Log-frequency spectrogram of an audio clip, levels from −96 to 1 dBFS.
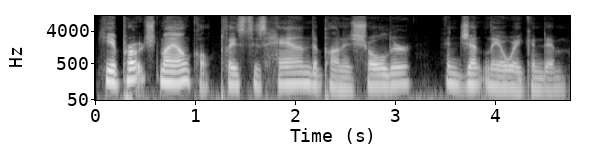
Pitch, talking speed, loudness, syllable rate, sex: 125 Hz, 175 wpm, -21 LUFS, 5.6 syllables/s, male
